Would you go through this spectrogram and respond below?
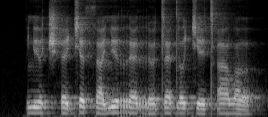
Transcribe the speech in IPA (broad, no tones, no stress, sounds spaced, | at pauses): lʲ ʌː t͡ʃʰ ɛ c ɛ θ a lʲ ʌ r æ r œ t æ d ʌː c e tʼ aː lˠ ʌ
